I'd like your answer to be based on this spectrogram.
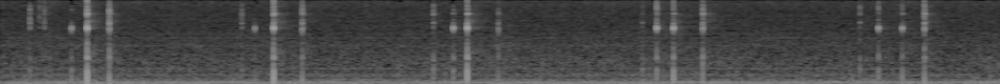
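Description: Long nails tap the round, solid, polished brown wooden end cap of a tilted glass sand timer. The taps are short, sharp, bright clicks in loose clusters, dying away almost instantly over a steady low hum.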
